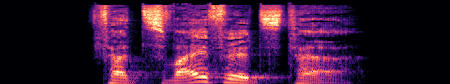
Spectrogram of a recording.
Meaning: inflection of verzweifelt: 1. strong/mixed nominative masculine singular superlative degree 2. strong genitive/dative feminine singular superlative degree 3. strong genitive plural superlative degree
- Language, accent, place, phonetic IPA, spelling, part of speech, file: German, Germany, Berlin, [fɛɐ̯ˈt͡svaɪ̯fl̩t͡stɐ], verzweifeltster, adjective, De-verzweifeltster.ogg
